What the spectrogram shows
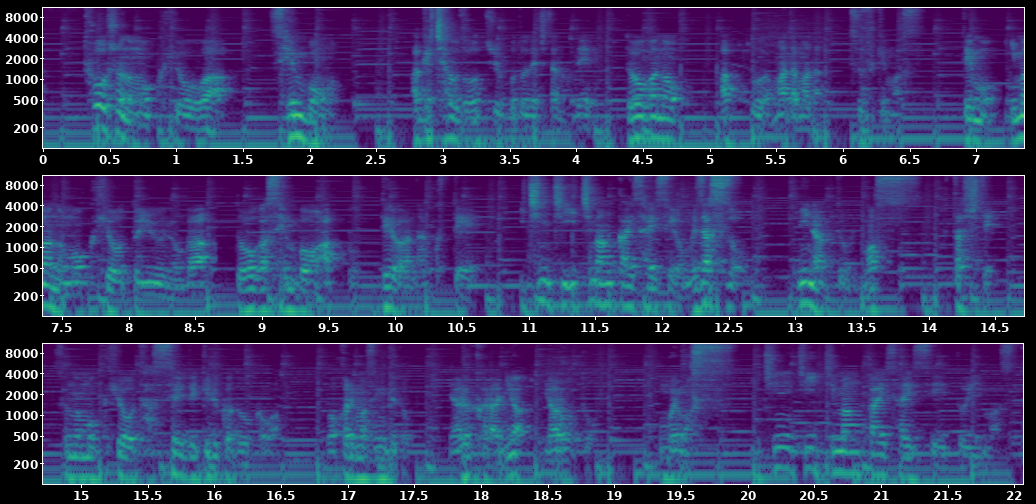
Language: Japanese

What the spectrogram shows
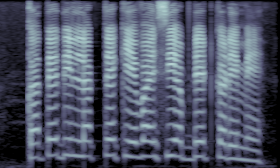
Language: Magahi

